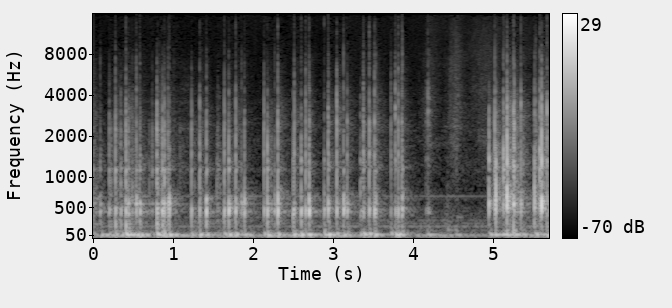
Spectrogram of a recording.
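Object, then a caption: Cardboard gift box. Long nails tap rapidly on the surface of a hollow, medium-sized red and gold glitter cardboard gift box lying on a table. The taps sound dull and hollow, with a low thump and a muted midrange tone. They briefly fade to soft scratchy touches near the end, then resume in louder bursts.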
